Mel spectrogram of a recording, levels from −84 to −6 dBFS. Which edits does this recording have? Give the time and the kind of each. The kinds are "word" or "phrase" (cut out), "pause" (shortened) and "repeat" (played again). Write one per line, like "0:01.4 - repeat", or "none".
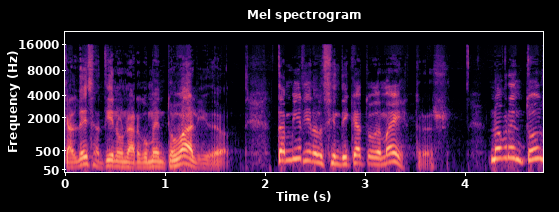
0:02.4 - word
